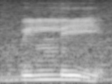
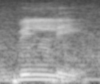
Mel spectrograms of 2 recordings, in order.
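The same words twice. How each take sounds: No difference in how they are said.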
